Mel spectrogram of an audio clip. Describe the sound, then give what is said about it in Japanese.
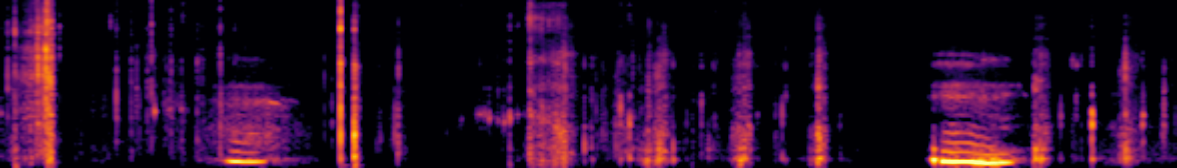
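Close-up crunchy chewing, loud and crisp, with irregular bursts of crackling bites and mouth sounds, plus a few brief vocal murmurs in between. “こんな近くだと僕の咀嚼音もしっかり聞こえちゃう？”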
